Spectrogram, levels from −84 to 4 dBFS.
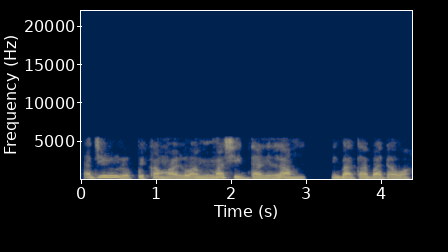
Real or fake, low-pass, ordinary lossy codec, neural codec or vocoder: fake; 5.4 kHz; none; codec, 16 kHz, 4 kbps, FreqCodec, smaller model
